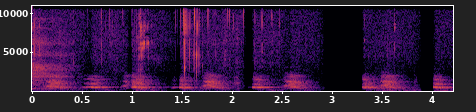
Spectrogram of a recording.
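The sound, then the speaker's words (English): Two dogs barking together in repeated bursts of sharp barks. The bursts are separated by brief gaps, with one longer pause near the end. “apologize for the dogs. I know it's showing up. I know it's picking up on the microphone. They're both barking now. There might be somebody out front.”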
